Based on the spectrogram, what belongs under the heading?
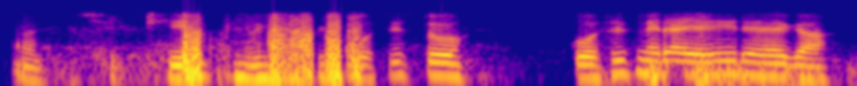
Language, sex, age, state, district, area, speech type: Hindi, male, 30-45, Uttar Pradesh, Sonbhadra, rural, conversation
